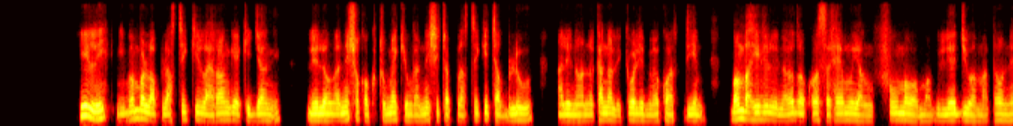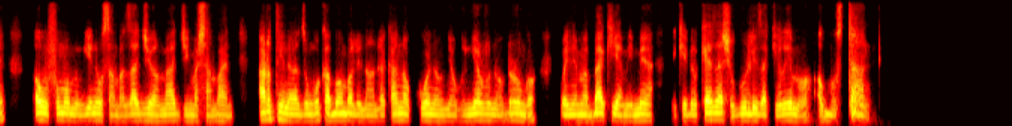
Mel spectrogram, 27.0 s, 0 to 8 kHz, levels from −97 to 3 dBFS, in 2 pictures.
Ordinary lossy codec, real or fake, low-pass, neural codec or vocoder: Opus, 64 kbps; fake; 7.2 kHz; codec, 16 kHz in and 24 kHz out, 0.9 kbps, LongCat-Audio-Codec, fine tuned four codebook decoder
